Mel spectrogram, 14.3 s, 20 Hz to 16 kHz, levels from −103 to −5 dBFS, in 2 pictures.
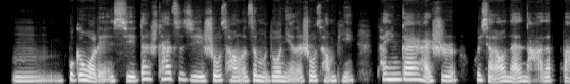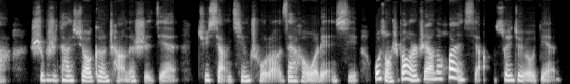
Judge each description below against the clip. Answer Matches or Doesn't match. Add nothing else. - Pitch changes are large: Doesn't match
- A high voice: Matches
